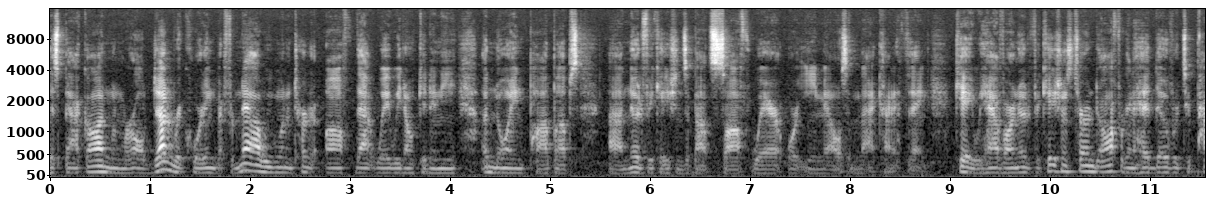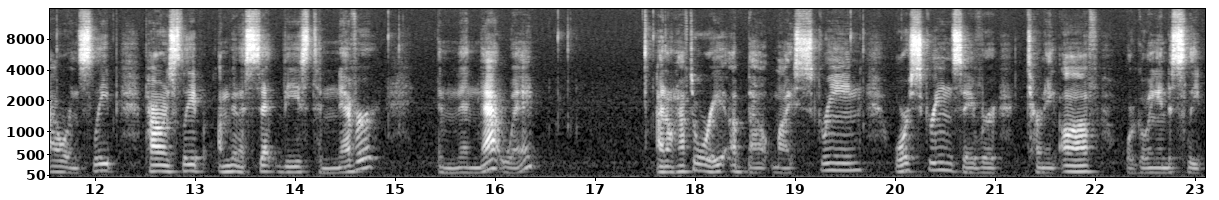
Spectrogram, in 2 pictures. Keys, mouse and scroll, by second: 11.6 click, 15.0 click, 16.7 click, 17.7 click, 19.7 click.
